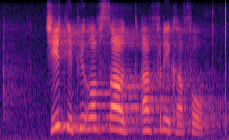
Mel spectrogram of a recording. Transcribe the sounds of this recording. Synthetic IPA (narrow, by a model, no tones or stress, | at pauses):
d͡ʒidipʰiɔfsawt̪ʰafrikʰafɔ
